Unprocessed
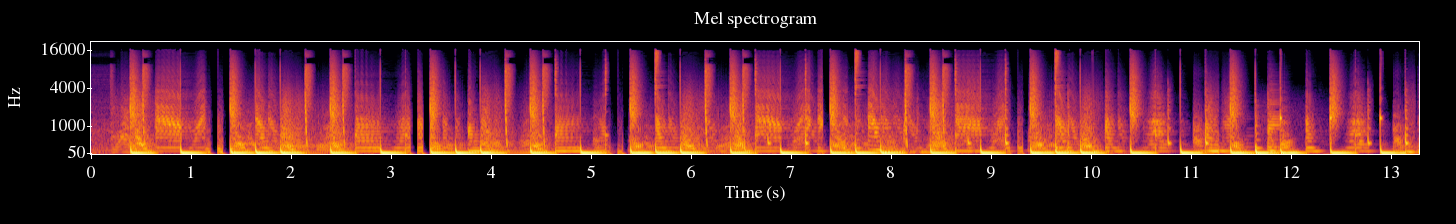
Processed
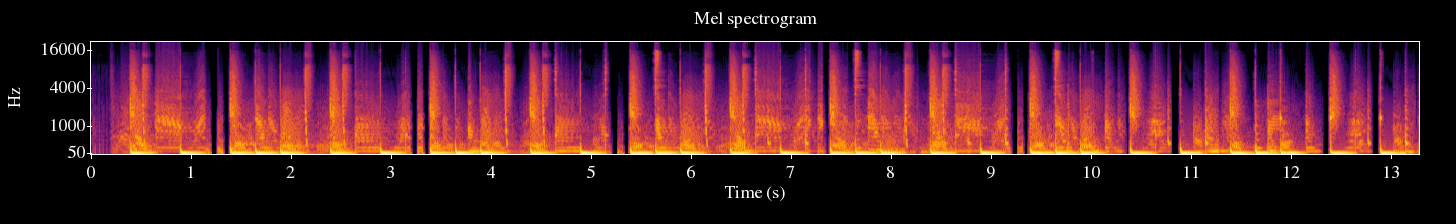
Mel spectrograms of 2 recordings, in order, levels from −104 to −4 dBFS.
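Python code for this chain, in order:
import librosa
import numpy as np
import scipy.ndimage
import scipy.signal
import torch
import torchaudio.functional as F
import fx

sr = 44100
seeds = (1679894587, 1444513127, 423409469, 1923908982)

y = fx.spec_quant(x, sr, step_db=15)
y = np.sign(y) * np.maximum(np.abs(y) - 10.0 ** (-39.0 / 20.0), 0.0)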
